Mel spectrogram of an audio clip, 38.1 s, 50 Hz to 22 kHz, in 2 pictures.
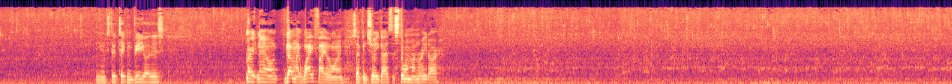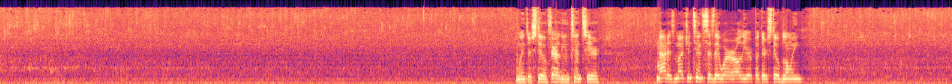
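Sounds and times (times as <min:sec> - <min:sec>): water running off roof: 0:00.0 - 0:38.0
heavy rain pouring: 0:08.9 - 0:24.7.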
